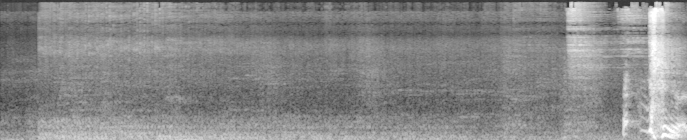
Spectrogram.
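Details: Morning sneezing attributed to allergy: low steady room noise, then near the end a quick intake and a sharp, explosive sneeze; sneezing.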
